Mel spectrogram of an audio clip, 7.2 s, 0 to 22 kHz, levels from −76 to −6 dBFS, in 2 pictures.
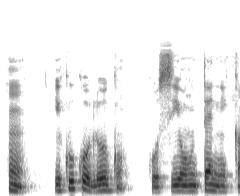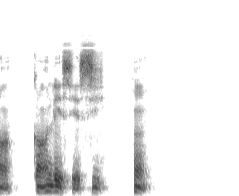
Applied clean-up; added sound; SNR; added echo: none; none; none; none.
